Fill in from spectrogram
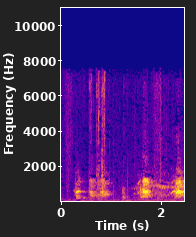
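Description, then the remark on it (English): Dogs in front of a cabin at night bark in an agitated commotion, a handful of sharp, irregular barks and yelps, loud and overlapping, with no one speaking. “What's the matter with those dogs?”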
